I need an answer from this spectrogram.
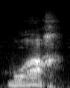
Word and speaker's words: mohar: eux ils appellent cela mohar. Mohar, donc prendre une femme, payer un prix pour avoir une femme. Donc en hébreu, le mot dot signifie mohar. Mohar. Mohar ou mohar. Ça dépend des prononciations.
